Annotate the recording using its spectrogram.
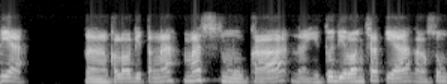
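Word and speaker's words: ما اسمكَ: Jadi di sini alifnya ya itu dilewati ya.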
